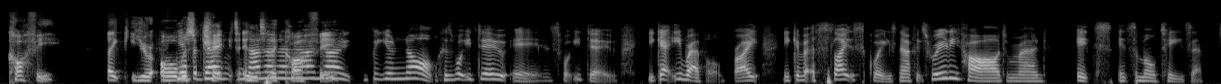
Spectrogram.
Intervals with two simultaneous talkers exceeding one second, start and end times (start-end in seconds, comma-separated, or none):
1.7-3.5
